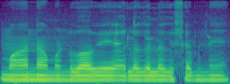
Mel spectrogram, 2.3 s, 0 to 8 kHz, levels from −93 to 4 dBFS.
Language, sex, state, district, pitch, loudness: Marwari, male, Rajasthan, Nagaur, 105 Hz, -16 LUFS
